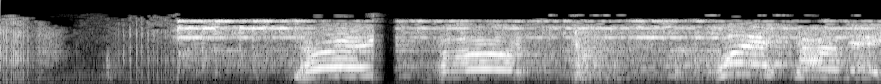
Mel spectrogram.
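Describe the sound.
A burglar alarm bell rings loudly and continuously, its harsh clanging filling the scene while a voice shouts over it in rising, wavering bursts.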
